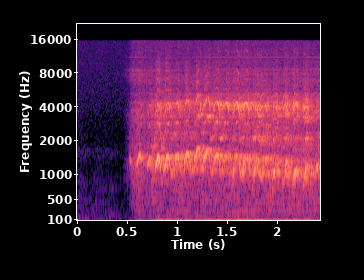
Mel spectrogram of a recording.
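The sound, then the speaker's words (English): After a brief silence, a small mammal's mating-season call starts up: a steady, fairly loud stream of high twittering, tweeting and whistling that warbles continuously without pause to the end. “It's called a twittering, tweeting, and whistling.”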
